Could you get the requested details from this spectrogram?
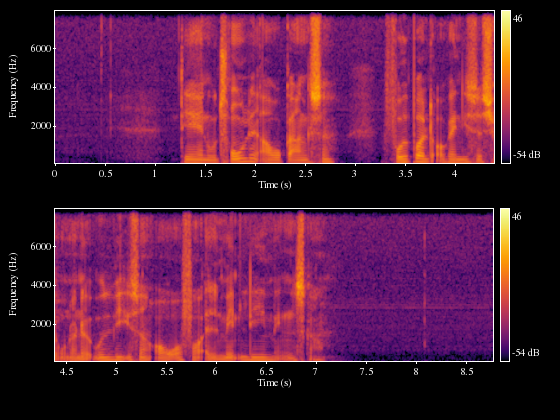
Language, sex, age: Danish, male, 32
